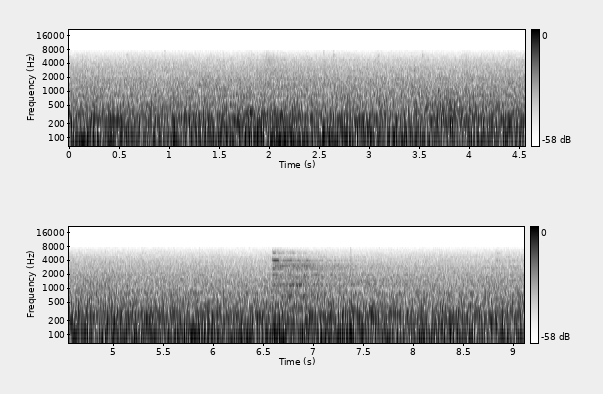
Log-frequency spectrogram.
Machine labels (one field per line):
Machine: slide rail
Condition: normal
